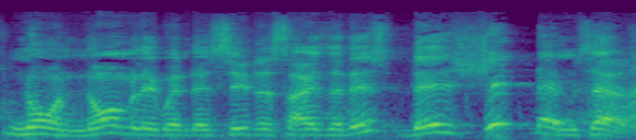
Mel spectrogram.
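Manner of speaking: put-on punchline in a broad Jamaican accent. Chalky boasts to the prostitute, Jamaican accent. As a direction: deliver it Jamaican-accented, stretching the last words. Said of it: "This is my Jamaican accent now".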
